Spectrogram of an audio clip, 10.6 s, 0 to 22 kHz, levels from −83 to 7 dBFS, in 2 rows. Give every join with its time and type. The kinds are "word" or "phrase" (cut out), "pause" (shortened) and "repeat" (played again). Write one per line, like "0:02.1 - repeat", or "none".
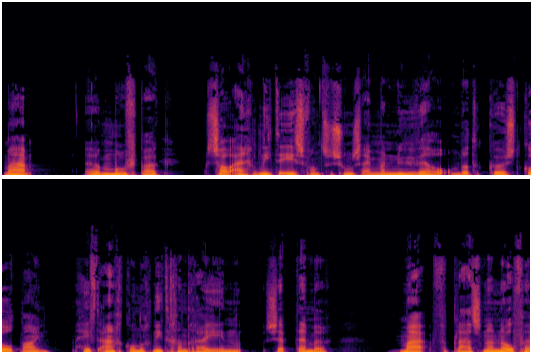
none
